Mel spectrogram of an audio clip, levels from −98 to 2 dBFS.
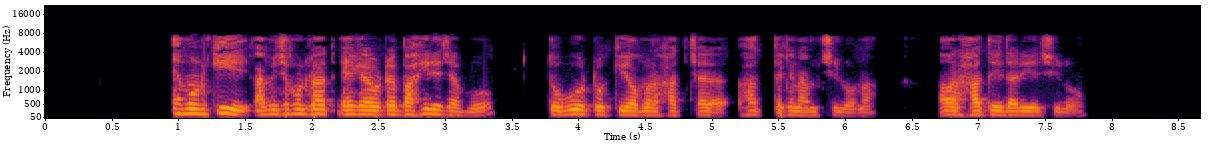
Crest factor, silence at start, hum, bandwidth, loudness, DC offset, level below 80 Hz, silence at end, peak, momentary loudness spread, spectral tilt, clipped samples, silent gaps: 20 dB; 0.95 s; none; 8 kHz; -24 LUFS; under 0.1%; -58 dBFS; 0.9 s; -4 dBFS; 13 LU; -5 dB/octave; under 0.1%; 3.41-3.77 s, 5.38-5.45 s, 6.24-6.38 s, 6.57-6.68 s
